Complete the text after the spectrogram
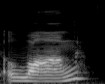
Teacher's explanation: So the first mistake that I made may have been too hard to catch, but at the end of the word long, we produce a velar nasal.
